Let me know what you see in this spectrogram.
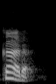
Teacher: ਕੱਕੇ ਦੀ ਆਵਾਜ਼ ਆਉਂਦੀ ਹੈ ਤੇ ਨਾਲ ਨੀਵੀਂ ਸੁਰ ਆਉਂਦੀ ਹੈ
